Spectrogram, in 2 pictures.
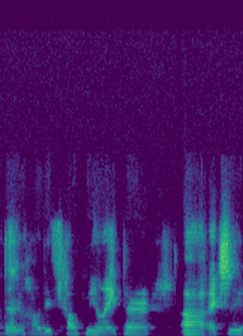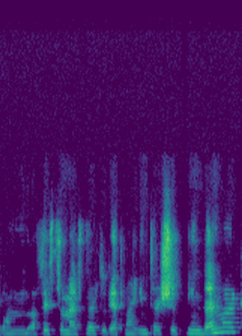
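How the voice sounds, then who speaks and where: A young woman from Croatia with a Croatian accent, presenting her study programme as a student ambassador in an earnest, informal way with many ums and uhs. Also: mid-range voice. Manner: earnest, fills pauses with um and uh. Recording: dull lo-fi sound.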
